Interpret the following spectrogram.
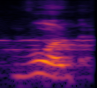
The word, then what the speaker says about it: wood: Wood. This is not wood. It will not start with the oo sound. It will start with wa. Wood.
